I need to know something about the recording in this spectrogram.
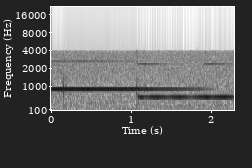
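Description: Shortwave AM broadcast of NHK World Radio Japan on 9605 kHz, received through an SDR, carrying the station's interval signal ahead of its sign-on: a long held note that steps down to a lower held note about a second in, over steady radio hiss.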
